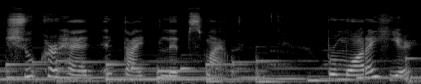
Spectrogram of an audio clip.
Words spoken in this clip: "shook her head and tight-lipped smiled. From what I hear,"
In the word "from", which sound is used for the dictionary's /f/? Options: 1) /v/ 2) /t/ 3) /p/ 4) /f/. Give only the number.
3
